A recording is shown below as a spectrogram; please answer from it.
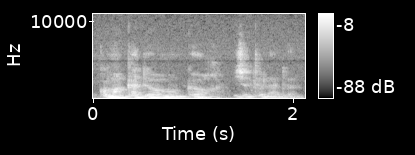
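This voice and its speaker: A young man performs spoken-word verse in French, learned on top of his English, rising into rhythmic, building lines between self-deprecating asides. His voice sits at an ordinary middle pitch. The stage mic catches him from a distance, and a roomy live echo hangs around every phrase. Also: monotone, normal speed, highs cut off, very noisy. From Kenya. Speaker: performance poet. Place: small stage in a cellar venue.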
